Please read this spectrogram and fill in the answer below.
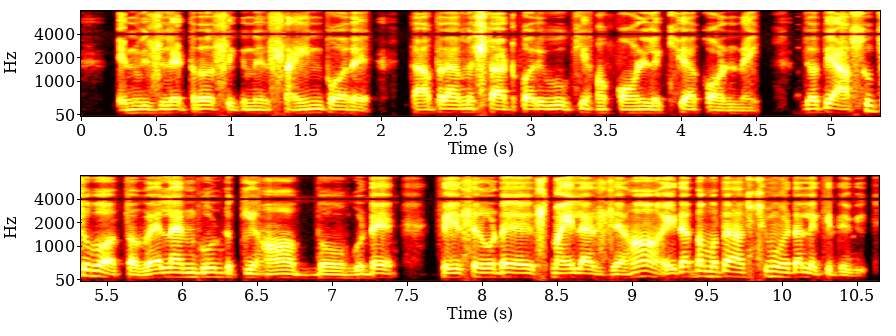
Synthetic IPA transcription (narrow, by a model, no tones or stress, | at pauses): ɛnʋid͡ʒileʈəɾɔsiknesaɪnpɔɾet̪ɔapɾẽamẽsʈaːɾʈkɔɾibukiɦãkɔːnlekʰiakɔːnnaĩ | d͡ʒɔt̪iasut̪ɔbɔt̪ɔʋelɛ̃ɳɖɡʊɖkiɦãɡoʈepʰeːseɾɡoʈesmaːɪlasd͡ʒeɦãeʈat̪ɔmɔt̪ʰeast͡ʃumũeʈalekʰit̪ebi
